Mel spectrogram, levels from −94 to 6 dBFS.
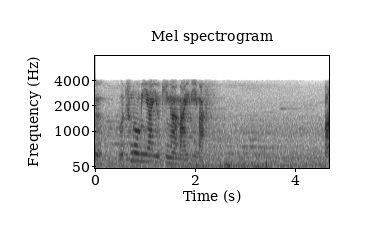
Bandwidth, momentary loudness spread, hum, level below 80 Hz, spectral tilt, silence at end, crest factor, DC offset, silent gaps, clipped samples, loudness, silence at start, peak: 4.3 kHz; 21 LU; none; -34 dBFS; -10 dB/octave; 0 s; 18 dB; under 0.1%; none; under 0.1%; -14 LUFS; 0 s; 0 dBFS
